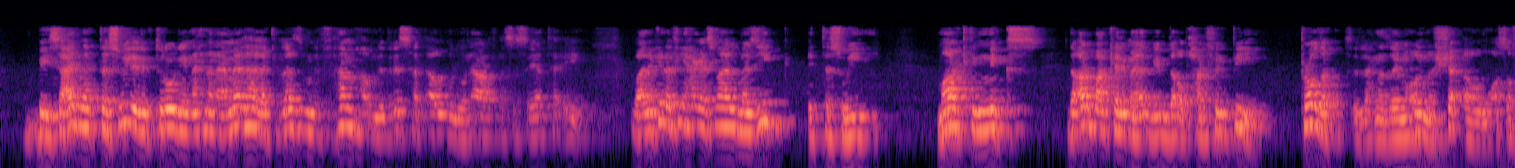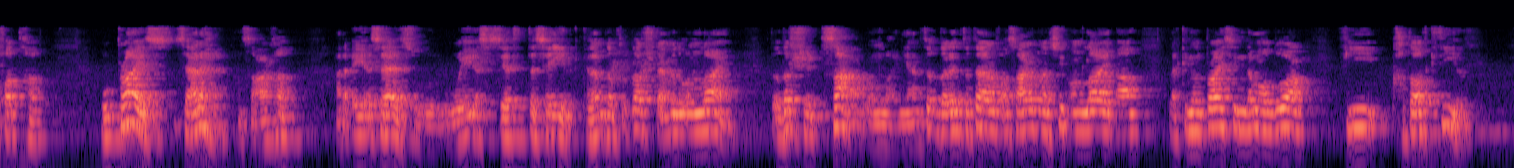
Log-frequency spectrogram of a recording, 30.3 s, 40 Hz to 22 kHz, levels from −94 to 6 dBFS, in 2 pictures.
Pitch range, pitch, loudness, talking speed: 145-185 Hz, 165 Hz, -28 LUFS, 145 wpm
